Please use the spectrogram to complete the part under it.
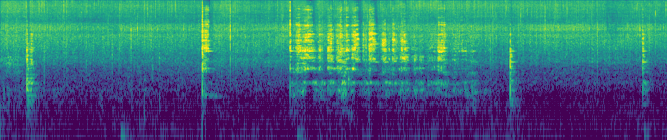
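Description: Fajitas sizzle on a Vevor flat top griddle as tortillas are folded over and warmed. A steady hiss runs under sharp spatula taps and scrapes, with a busier burst of crackling in the middle.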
